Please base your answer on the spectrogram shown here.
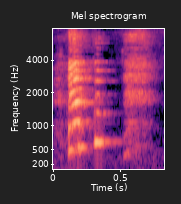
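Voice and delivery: short amused laugh at herself; high laugh. Real, not acted. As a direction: laugh at your own accent. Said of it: "My country accent be popping out".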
